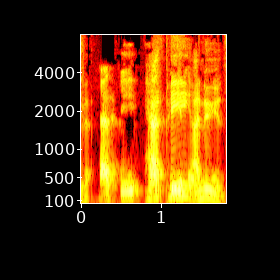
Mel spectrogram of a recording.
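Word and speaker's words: HAT-P: Hat P.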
